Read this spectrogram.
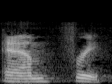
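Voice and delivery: I am free, each word slow and firm; slow, resolute declaration of freedom. Shown as a demonstration. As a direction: plant each word like a vow. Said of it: "tell me the truth".

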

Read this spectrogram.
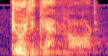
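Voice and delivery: hushed, whispered "Do it again"; whispered plea. Acted. Preacher praying for revival, whispered. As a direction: breathe it like a private prayer.

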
